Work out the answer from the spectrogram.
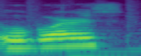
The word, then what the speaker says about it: Uyghurs: It's spelled weird, but it's called the Uyghurs.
